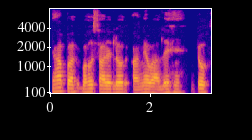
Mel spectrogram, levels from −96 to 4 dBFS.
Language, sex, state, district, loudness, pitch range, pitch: Hindi, male, Bihar, Lakhisarai, -18 LUFS, 115-125 Hz, 115 Hz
